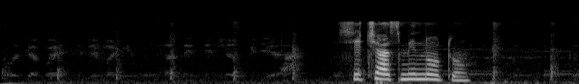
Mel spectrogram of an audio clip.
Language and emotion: Russian, neutral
